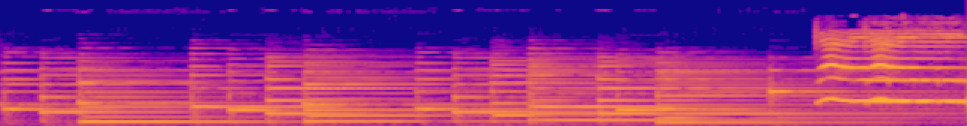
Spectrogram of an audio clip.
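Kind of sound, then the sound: animal, cat meowing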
